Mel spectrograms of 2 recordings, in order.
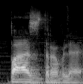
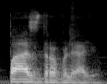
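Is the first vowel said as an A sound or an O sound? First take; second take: A sound; A sound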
